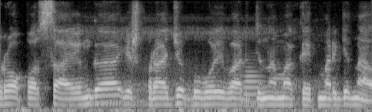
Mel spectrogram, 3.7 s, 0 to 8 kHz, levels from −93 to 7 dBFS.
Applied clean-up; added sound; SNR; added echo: none; Growling + Brass instrument; 14 dB; none.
